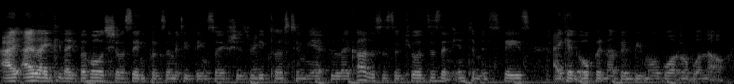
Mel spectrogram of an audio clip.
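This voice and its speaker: A woman talks very fast with hardly any pauses, in a very deep, low pitch with ordinary variation. Audible room echo surrounds her voice. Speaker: relationship advice youtuber. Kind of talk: casual chat.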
